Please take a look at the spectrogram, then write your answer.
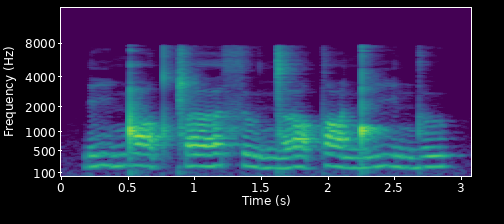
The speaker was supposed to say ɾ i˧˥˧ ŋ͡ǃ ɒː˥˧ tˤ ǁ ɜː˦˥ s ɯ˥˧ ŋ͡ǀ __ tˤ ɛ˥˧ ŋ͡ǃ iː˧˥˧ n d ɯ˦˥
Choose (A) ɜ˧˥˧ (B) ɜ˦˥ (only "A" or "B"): A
